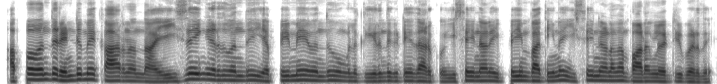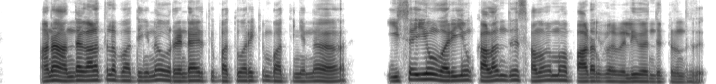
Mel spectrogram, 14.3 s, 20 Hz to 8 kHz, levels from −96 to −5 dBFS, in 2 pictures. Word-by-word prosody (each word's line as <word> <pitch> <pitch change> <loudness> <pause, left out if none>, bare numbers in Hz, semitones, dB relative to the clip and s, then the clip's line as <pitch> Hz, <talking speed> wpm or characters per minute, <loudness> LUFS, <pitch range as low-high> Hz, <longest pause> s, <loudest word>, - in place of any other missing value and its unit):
அப்போ 130 +9 -1
வந்து 190 +1 +1
2மே 190 +5 +1
காரணம் 145 -3 +1
தான். 115 -1 +2 0.2
இசைங்கிறது 190 +1 0
வந்து 160 +1 -3 0.2
எப்பயுமே 160 +5 -2
வந்து 155 +1 -4
உங்களுக்கு 135 -3 -6
இருந்துகிட்டே 135 +1 -3
தான் 135 - +2
இருக்கும். 120 0 -6
இசையினால 145 +2 -1
இப்பயும் 155 +4 -2
பார்த்தீங்கன்னா, 145 +4 -1
இசையினால 155 +3 -2
தான் 145 -3 -4
பாடல்கள் 130 -1 +1
வெற்றி 120 +2 -6
பெறுது. 105 -2 -2 0.5
ஆனா, 165 - +7
அந்த 145 +3 +3
காலத்தில 170 +2 +3
பார்த்தீங்கன்னா, 145 +3 -2
ஒரு 145 - -2
2010 140 -1 -1
வரைக்கும் 145 0 -4
பார்த்தீங்கன்னா 130 +2 -2 0.7
இசையும் 185 +4 +4
வரியும் 155 +2 +3
கலந்து 160 +4 +3
சமமா 160 +4 0
பாடல்கள் 125 -1 +1
வெளிவந்துட்டிருந்தது. 115 -3 -3
145 Hz, 145 wpm, -23 LUFS, 130-160 Hz, 0.7 s, ஆனா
